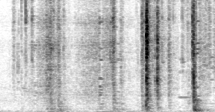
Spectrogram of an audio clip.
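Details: Ford Explorer power door lock after fix: two crisp clunks about a third of a second apart, lock and unlock, firm and clean; lock now pops up, actuator working properly.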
